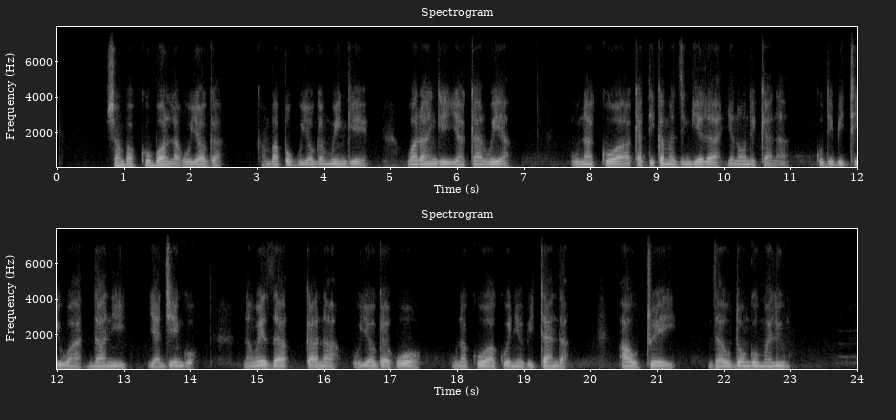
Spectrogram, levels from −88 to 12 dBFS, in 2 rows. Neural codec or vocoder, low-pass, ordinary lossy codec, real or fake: codec, 16 kHz, 0.4 kbps, LongCat-Audio-Codec; 7.2 kHz; Opus, 16 kbps; fake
